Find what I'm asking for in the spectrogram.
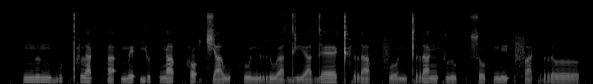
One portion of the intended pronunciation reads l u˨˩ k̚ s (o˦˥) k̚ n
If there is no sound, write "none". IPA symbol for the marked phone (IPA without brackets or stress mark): o˥˩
